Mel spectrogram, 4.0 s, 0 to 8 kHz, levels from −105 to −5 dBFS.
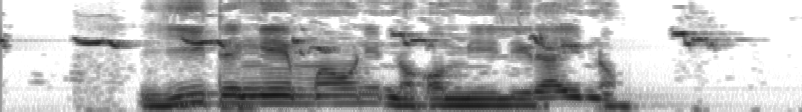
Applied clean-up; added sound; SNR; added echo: classical method spectral subtraction.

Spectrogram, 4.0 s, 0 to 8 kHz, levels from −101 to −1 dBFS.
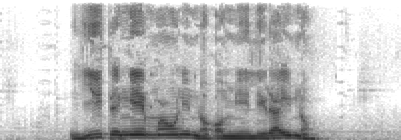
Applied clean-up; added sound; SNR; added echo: neural separator model SepFormer DNS4.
